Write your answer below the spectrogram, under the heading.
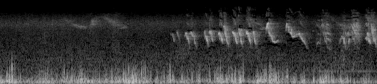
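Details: Brown mustache finch in Guyana, singing: after rustling and low thumps, a rapid stream of high, buzzy, jumbled notes starts midway and keeps going to the end.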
